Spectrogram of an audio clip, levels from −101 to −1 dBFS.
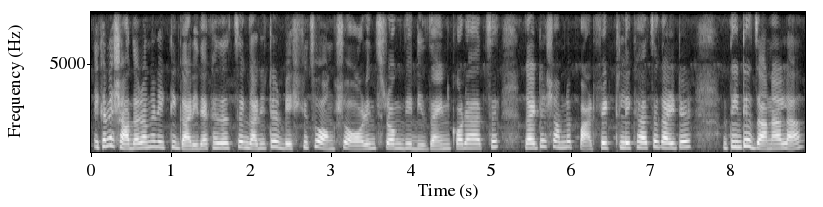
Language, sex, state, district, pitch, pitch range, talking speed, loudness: Bengali, female, West Bengal, Kolkata, 275 Hz, 245-320 Hz, 180 wpm, -15 LUFS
